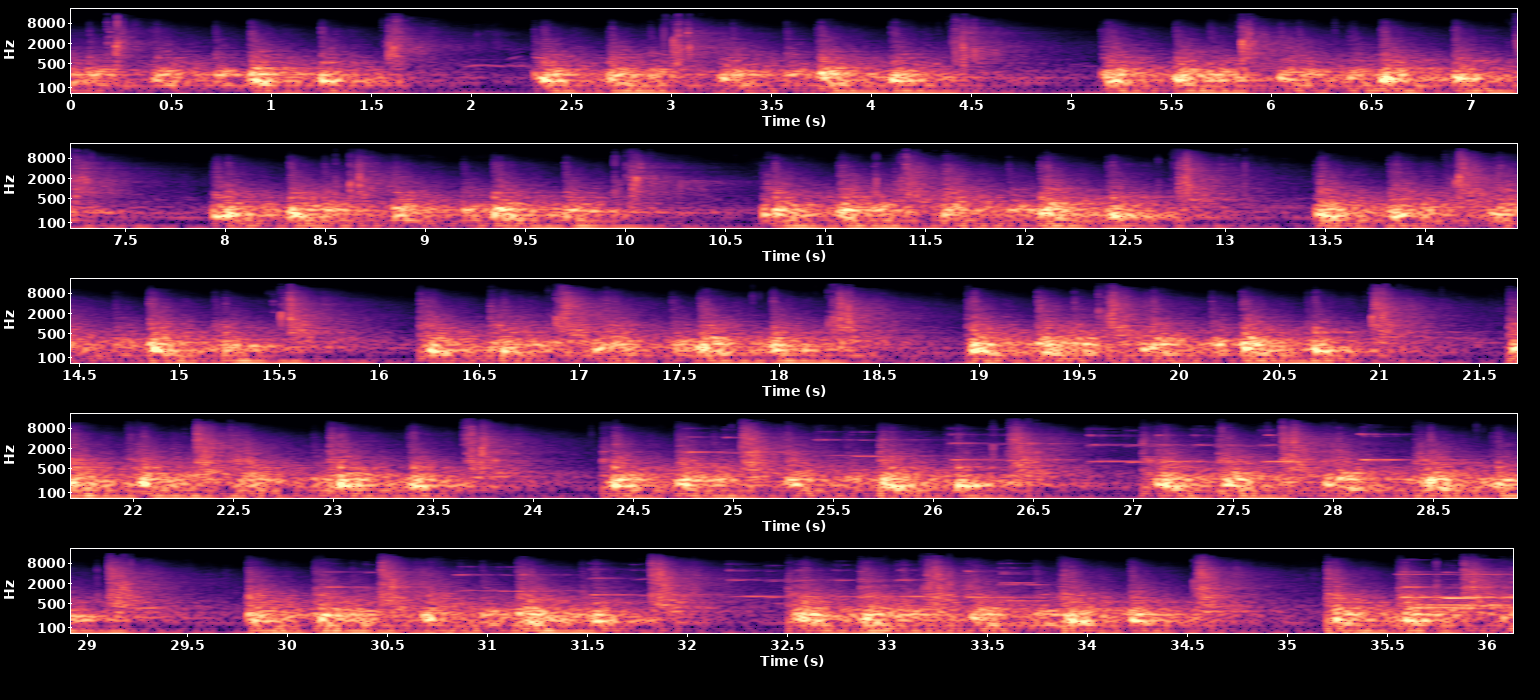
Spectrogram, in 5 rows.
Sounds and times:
Drum: 0:00.0 - 0:36.1.

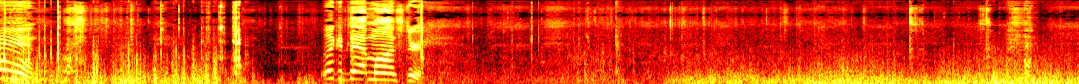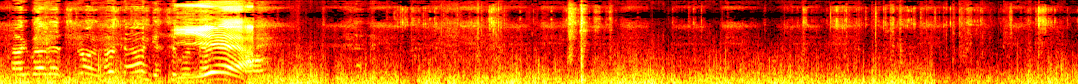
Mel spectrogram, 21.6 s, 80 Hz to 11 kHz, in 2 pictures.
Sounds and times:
Boat, Water vehicle: 0:00.0 - 0:16.9, 0:19.1 - 0:21.5
Outside, rural or natural: 0:00.0 - 0:21.5.

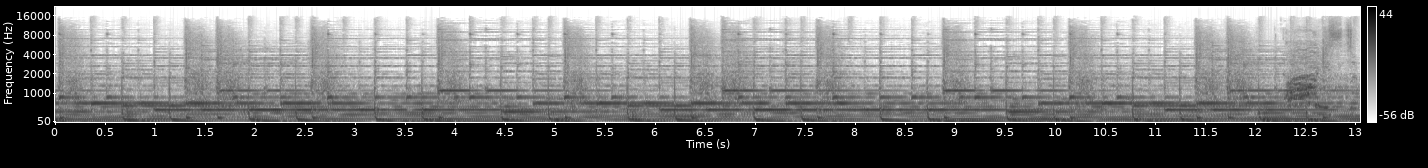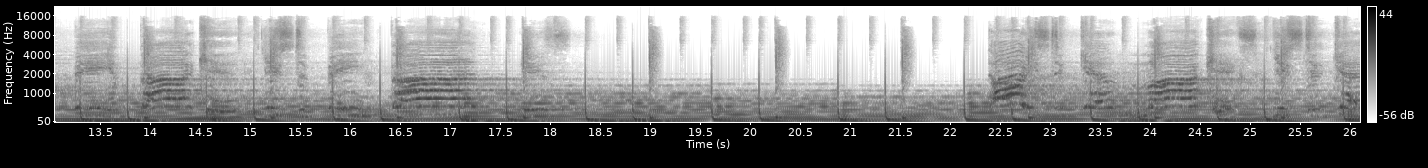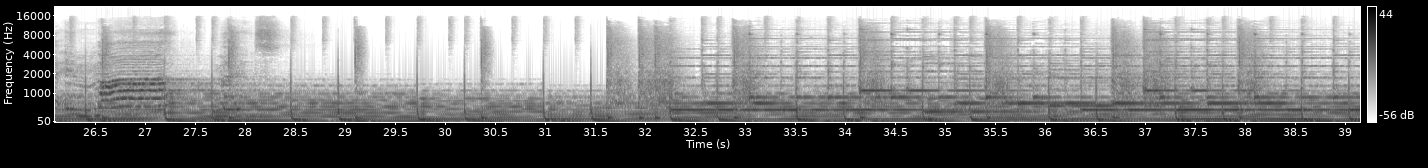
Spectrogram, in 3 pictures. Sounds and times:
Music: 0:00.0 - 0:39.1.

